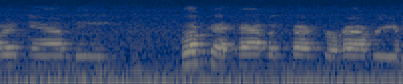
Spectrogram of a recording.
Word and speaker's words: Habakkuk: Oh, Greg, I was going to tell you, I thought about it, and the book of Habakkuk, or however you pronounce it, was the only one that was super depressing.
